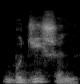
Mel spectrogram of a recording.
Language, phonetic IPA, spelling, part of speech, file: Polish, [buˈd͡ʑiʃɨ̃n], Budziszyn, proper noun, Pl-Budziszyn.ogg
